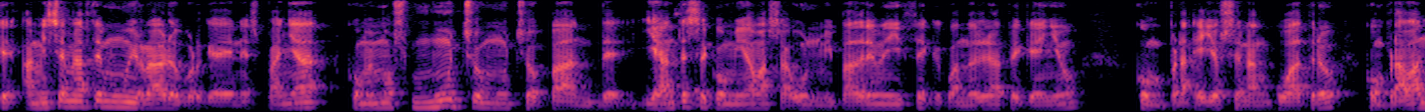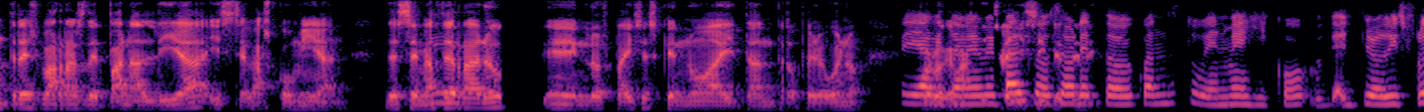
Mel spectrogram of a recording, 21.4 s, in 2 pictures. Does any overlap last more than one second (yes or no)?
yes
